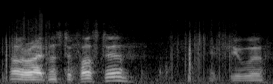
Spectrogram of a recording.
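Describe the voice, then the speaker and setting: An actor playing a young police constable in an old radio crime drama, official, patient and insistent. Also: male voice, medium pitch, animated, moderate pace, slight background noise, close to an everyday voice, low-quality recording. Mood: calm, probing. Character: firm, unflappable young male police constable.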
